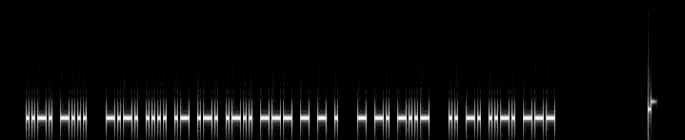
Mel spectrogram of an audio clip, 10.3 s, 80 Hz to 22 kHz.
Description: Morse code, heard as a keyed tone, about 28 wpm, 700 Hz. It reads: FB CHARLOTTE TNX INFO
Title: Practice QSO - Exchange 3 - More Info - 28wpm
